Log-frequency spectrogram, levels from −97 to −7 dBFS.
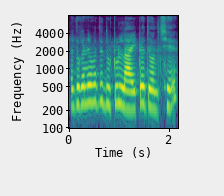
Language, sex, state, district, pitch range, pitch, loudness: Bengali, female, Tripura, West Tripura, 225-260 Hz, 250 Hz, -17 LUFS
